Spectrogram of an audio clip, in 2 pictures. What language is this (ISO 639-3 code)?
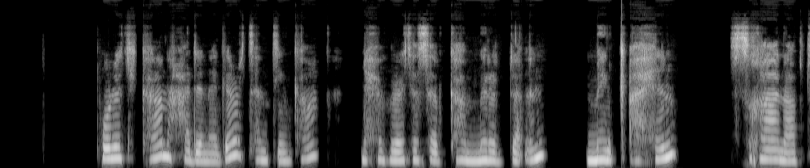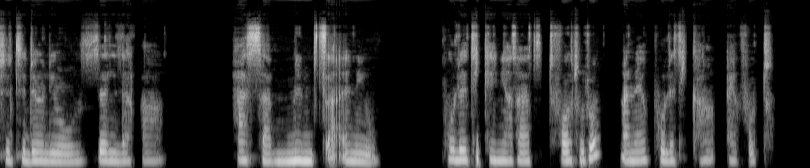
tir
